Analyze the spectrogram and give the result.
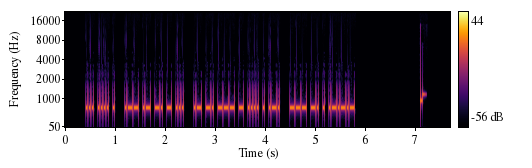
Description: Morse code, heard as a keyed tone, about 37 wpm, 700 Hz. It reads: SHE WANTS ANOTHER ONE.
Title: Easy Phrases 40wpm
